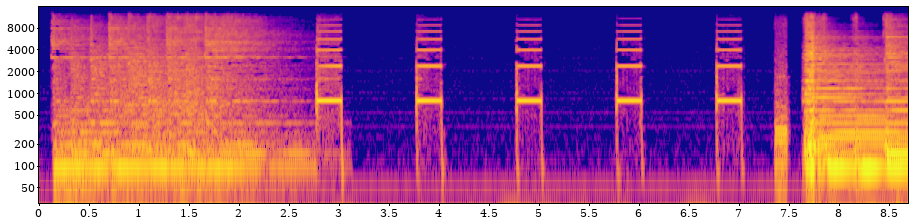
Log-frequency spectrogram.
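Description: A Beijing radio station's hourly time-signal beeps: five evenly spaced, mid-pitched tones about a second apart, then a brief final tone, with broadcast sound fading out before and resuming loudly after.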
